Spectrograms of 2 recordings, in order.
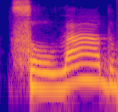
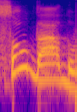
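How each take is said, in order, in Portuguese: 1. O L antes do d é um L claro. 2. O L antes do d soa como U. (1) "ainda fala-se" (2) "o L já virou U"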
